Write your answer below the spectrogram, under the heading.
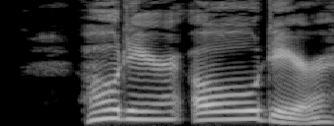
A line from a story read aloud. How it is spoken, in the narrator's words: sighed Wendy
